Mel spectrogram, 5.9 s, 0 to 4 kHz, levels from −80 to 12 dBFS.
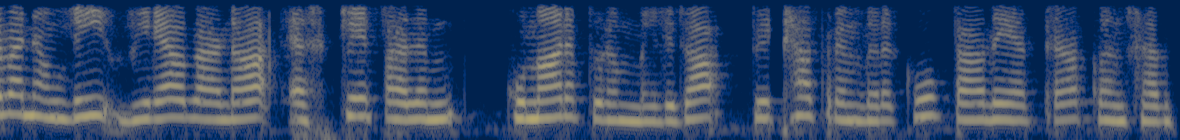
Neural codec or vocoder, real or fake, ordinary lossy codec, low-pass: codec, 16 kHz, 1 kbps, X-Codec, HuBERT features, trained on general audio; fake; none; 3.6 kHz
